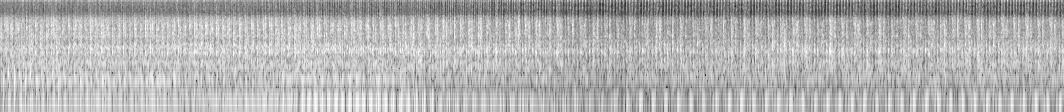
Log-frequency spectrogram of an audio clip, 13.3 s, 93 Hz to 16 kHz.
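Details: 2017 Mazda CX-5 (GH) 2.2 diesel, SHY4 engine, 110 kW/150 PS, 152,302 km, starts and settles to a rough, uneven idle with loud ragged clatter, caused by faulty injectors and a faulty mass airflow sensor.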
